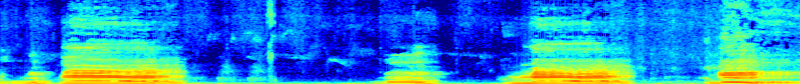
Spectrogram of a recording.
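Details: Cows of a herd moving through a village rice field, mooing loudly: four deep, rich moos in close succession, each swelling then falling away, separated by quieter background rustle.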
